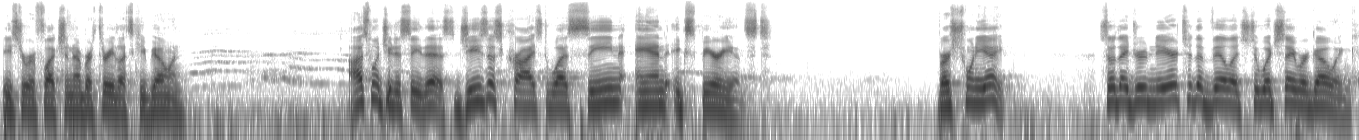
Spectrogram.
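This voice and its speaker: Excited man preaching a sermon. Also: fairly high pitch. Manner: excited, fast-talking preaching with asides to the congregation. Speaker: pastor. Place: church.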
